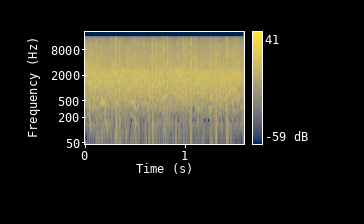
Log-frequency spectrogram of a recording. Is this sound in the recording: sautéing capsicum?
no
